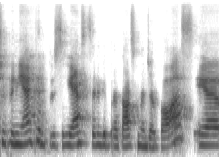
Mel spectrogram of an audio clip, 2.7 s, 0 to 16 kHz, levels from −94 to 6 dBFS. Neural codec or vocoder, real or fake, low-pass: codec, 44.1 kHz, 2.6 kbps, SNAC; fake; 14.4 kHz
